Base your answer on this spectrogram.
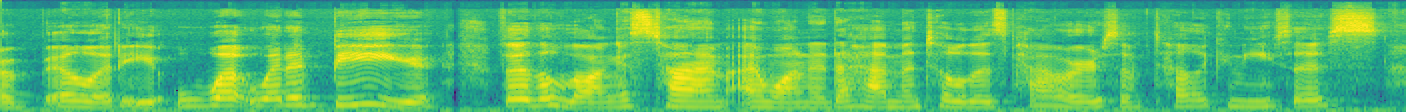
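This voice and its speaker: Animated in tone, a woman with an American accent talks with vocal fry. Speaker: book video creator. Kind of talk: casual vlog talk.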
